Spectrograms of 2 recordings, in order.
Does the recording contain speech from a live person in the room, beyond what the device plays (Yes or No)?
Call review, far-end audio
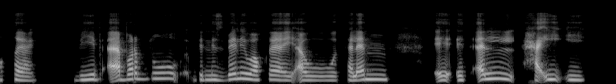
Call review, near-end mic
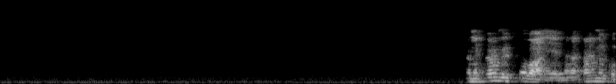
Yes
